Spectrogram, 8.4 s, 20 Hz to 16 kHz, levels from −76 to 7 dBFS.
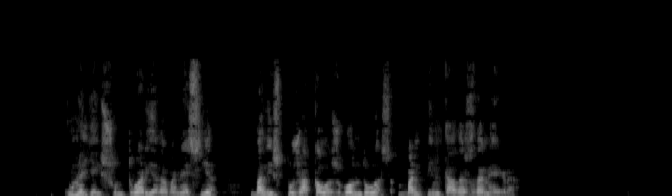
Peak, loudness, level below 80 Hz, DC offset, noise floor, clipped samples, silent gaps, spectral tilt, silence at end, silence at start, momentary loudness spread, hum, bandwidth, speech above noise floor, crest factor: -12 dBFS; -32 LUFS; -78 dBFS; under 0.1%; -81 dBFS; under 0.1%; none; -5 dB/octave; 1.95 s; 0.85 s; 9 LU; none; 11.5 kHz; 49 dB; 22 dB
